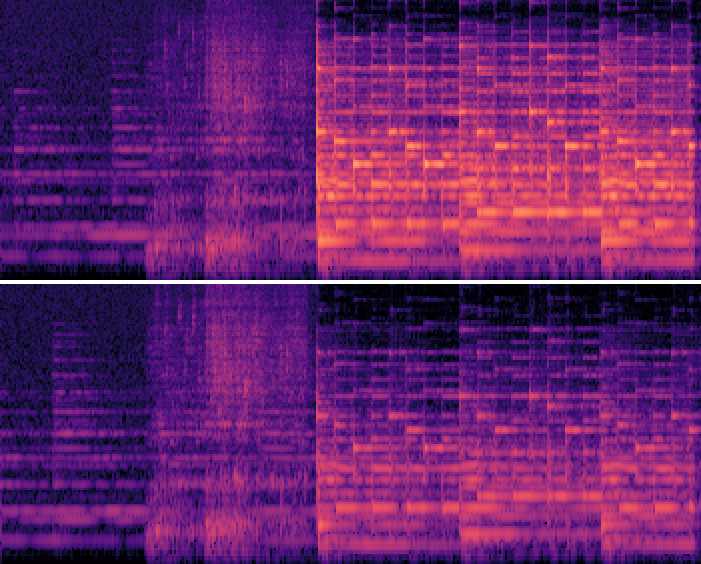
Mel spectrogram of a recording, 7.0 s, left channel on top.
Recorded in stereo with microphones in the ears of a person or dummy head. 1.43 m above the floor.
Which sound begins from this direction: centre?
A toilet flushing, at 1.4 s.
